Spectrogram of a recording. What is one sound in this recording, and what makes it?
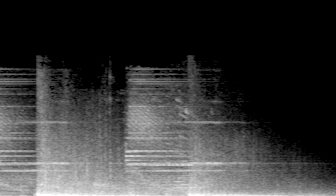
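A magic spell bursts with a bright whoosh and roar.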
